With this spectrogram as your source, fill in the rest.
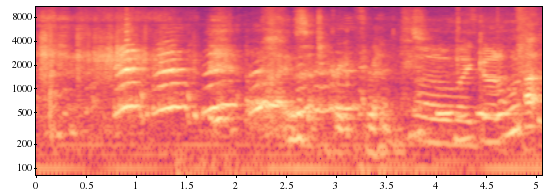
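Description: A young man laughs loudly and screams nearby.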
